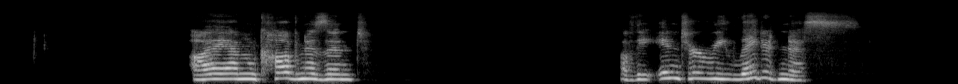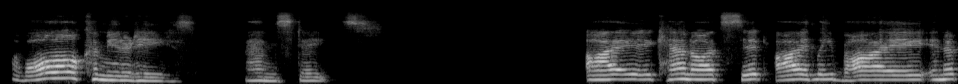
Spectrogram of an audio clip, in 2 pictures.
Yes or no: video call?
yes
